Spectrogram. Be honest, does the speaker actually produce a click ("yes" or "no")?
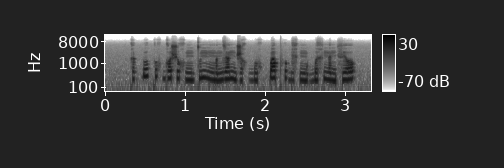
no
